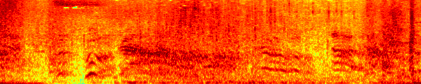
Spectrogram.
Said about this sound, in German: Dann eben so. Na gut, mal Feuerball.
